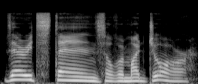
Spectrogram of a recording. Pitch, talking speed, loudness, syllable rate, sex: 170 Hz, 180 wpm, -14 LUFS, 4.2 syllables/s, male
